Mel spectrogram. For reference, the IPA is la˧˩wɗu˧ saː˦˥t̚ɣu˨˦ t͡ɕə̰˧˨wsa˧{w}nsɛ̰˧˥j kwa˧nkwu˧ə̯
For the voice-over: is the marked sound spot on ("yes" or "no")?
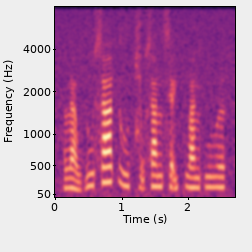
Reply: no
